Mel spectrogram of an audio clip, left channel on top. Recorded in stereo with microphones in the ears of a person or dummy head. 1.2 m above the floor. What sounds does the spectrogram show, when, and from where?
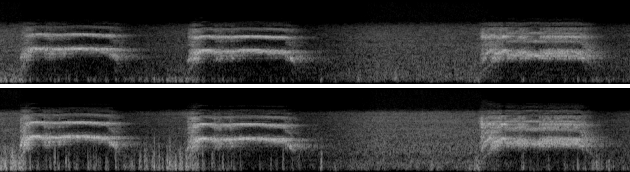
0.2 s a scream: 70° right (ahead or behind), 1.0 m
1.9 s a scream: 65° right (ahead or behind), 5.5 m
